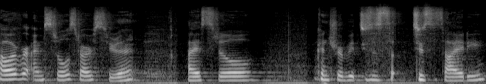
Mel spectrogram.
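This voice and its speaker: With an American accent, a woman talks at a medium pitch with fairly even intonation. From Kansas. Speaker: undergraduate student speaking at public comment. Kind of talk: public comment at city meeting.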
